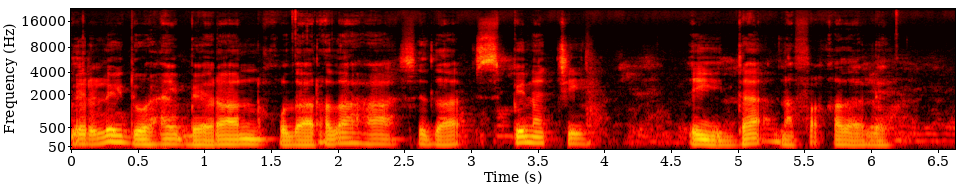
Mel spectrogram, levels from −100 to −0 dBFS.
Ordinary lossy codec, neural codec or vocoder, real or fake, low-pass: none; vocoder, 44.1 kHz, 128 mel bands, Pupu-Vocoder; fake; none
